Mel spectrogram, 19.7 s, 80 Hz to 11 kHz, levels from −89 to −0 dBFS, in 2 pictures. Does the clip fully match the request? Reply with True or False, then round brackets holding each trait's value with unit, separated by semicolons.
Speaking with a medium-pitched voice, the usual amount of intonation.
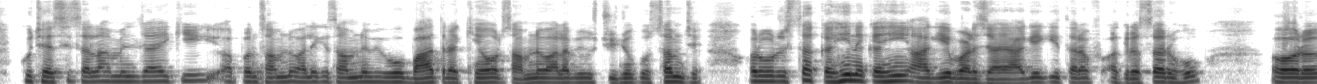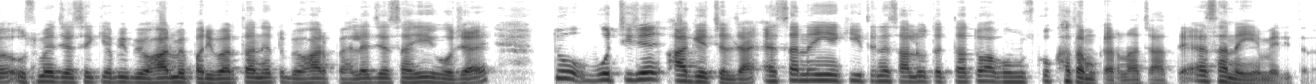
True (145 Hz; 3.5 semitones)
